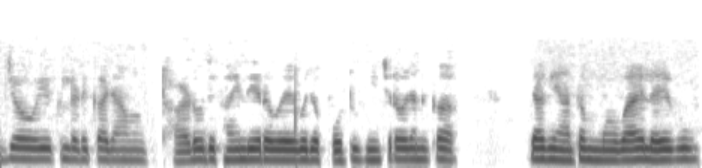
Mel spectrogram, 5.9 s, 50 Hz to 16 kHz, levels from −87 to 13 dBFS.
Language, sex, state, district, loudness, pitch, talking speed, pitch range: Hindi, female, Uttar Pradesh, Budaun, -26 LUFS, 190 Hz, 215 wpm, 185-195 Hz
